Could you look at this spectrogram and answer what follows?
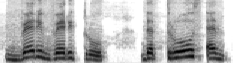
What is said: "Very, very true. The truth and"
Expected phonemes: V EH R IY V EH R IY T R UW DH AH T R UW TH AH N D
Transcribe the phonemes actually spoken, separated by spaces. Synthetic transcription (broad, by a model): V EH R IY V EH R IY T R UW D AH T R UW S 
